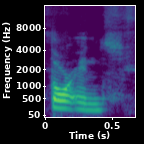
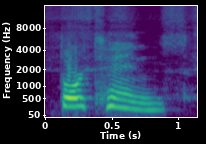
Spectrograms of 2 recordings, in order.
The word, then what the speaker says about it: Thorntons: brand name brand uh Thorntons or like the people out here pronounce it thortens and it's like no it's Thornton's Thorntons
